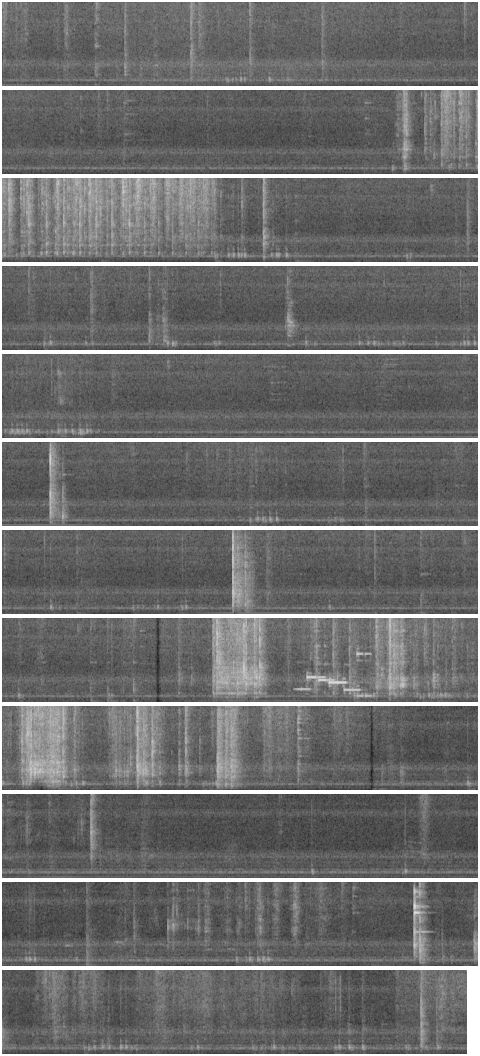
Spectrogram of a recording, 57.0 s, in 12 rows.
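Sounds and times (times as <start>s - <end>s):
hands kneading dough in a bowl: 8.7s - 12.5s.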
